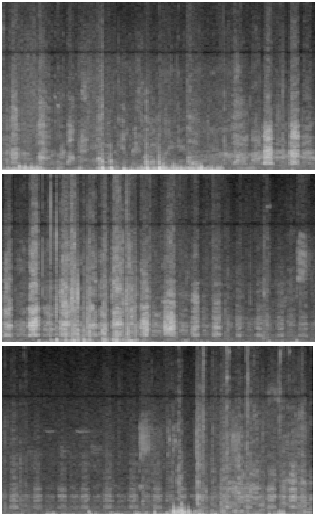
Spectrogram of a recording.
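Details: American Bulldog panting rapidly, close and breathy, nearly three puffs per second, with a few deeper low thumps and rustles near the start and later on.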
